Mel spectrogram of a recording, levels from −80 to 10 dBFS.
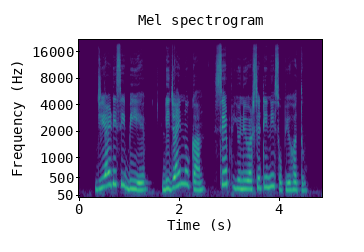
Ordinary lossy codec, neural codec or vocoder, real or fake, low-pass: none; none; real; 19.8 kHz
